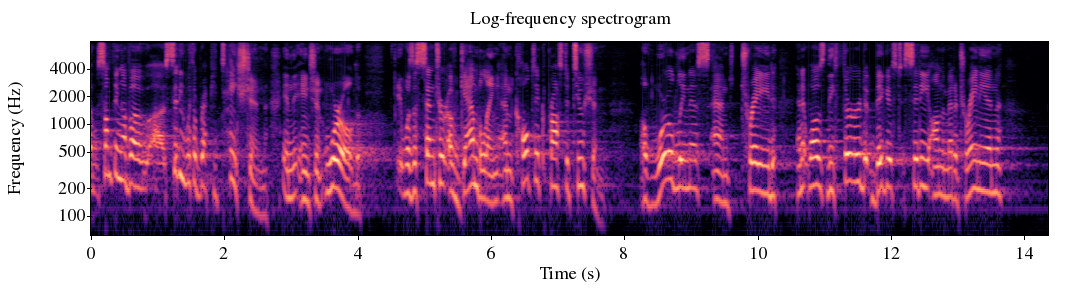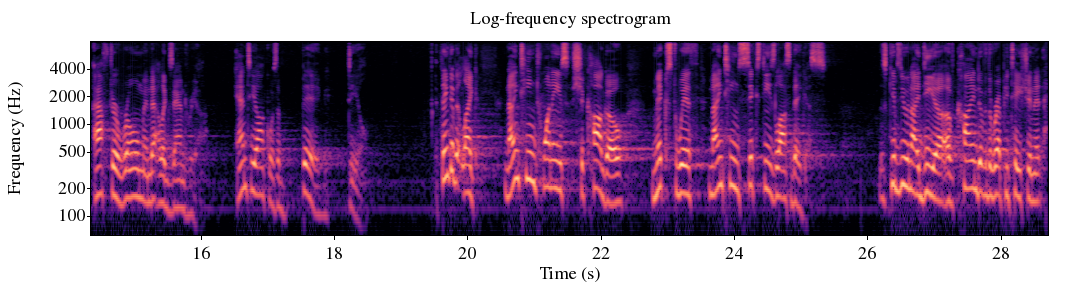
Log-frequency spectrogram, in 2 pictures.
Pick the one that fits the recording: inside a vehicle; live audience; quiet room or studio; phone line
live audience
